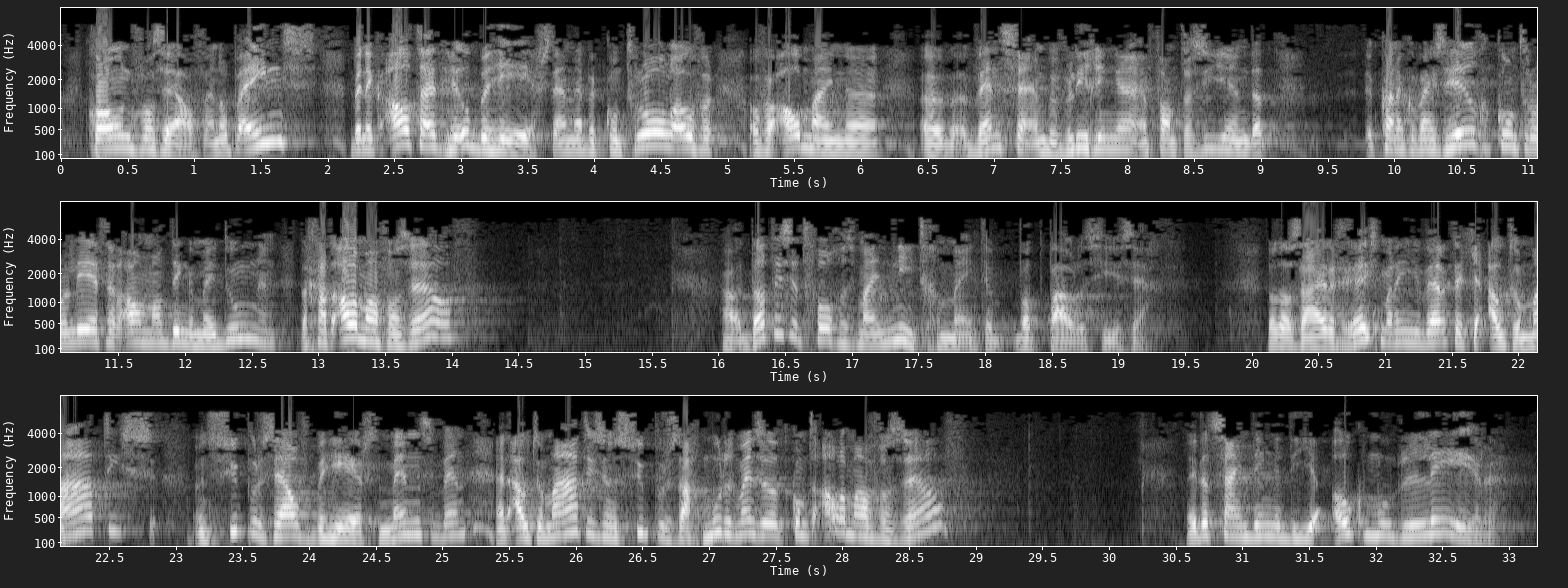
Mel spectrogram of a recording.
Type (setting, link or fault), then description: setting, large echoing room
